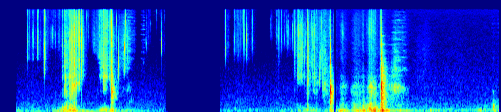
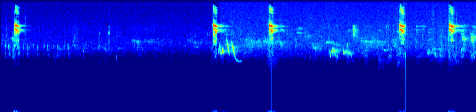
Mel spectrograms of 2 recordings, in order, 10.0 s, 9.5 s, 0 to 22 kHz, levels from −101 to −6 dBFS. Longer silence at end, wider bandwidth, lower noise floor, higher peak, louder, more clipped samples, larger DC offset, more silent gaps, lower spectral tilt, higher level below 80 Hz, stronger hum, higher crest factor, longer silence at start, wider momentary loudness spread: second, 0.1 s vs 0.45 s; second, 16 kHz vs over 20 kHz; second, -63 dBFS vs -71 dBFS; second, -4 dBFS vs 0 dBFS; second, -29 LUFS vs -16 LUFS; neither; neither; first, 3.35-4.37 s vs none; first, -2.5 dB/octave vs 10.5 dB/octave; first, -42 dBFS vs under -90 dBFS; neither; about the same, 28 dB vs 24 dB; first, 0.85 s vs 0.3 s; first, 26 LU vs 9 LU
